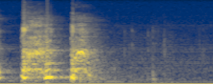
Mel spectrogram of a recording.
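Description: A man clearing his throat in two short coughs, both in the first second.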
